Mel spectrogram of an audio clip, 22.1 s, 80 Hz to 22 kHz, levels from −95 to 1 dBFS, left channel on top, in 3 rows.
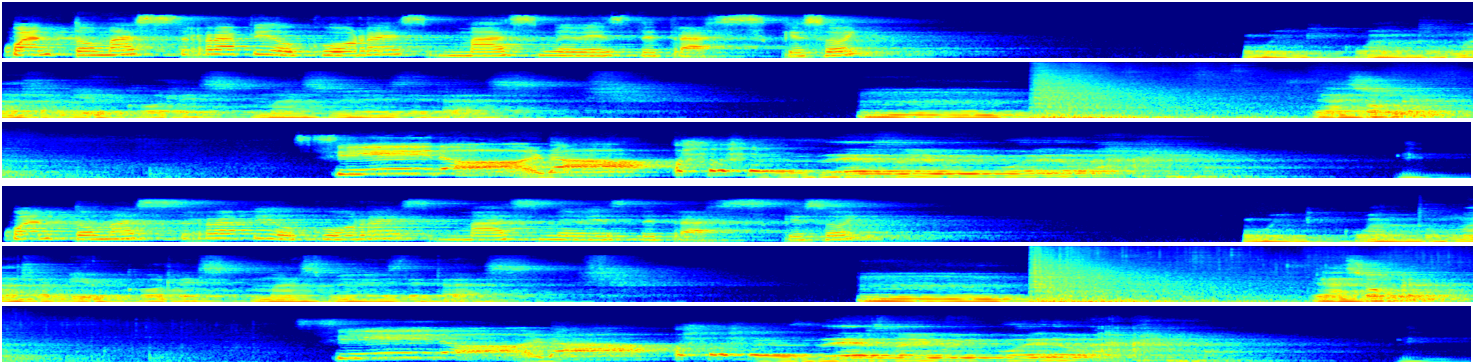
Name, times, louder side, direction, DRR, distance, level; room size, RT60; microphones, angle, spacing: voice 1, 0.0-4.4 16.4-18.7 21.7-21.8, left 5 dB, 50° left, 10 dB, 0.3 m, -25 dB
voice 2, 6.8-10.0 10.3-10.5 11.6-12.4 13.9-14.5 18.5-20.8, equal, 65° right, -1 dB, 1.2 m, -27 dB
Explosion, 12.5-15.1 15.4-15.5, right 1 dB, 85° right, 1.3 m, -29 dB
7.1 x 4.5 x 4.2 m, 1.3 s
head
